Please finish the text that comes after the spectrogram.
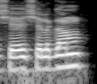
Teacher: श का उच्चारण जब हम करते हैं तो हमारी जीवा किससे टकराती है, तालु से टकराती है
